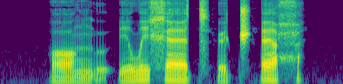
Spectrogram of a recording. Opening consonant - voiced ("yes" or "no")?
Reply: yes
